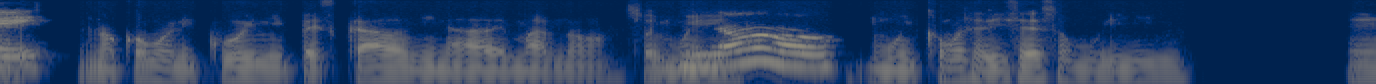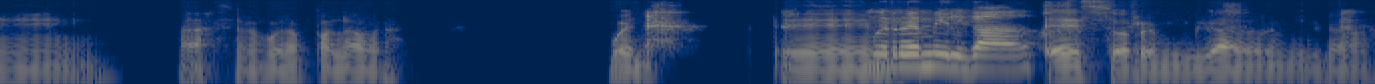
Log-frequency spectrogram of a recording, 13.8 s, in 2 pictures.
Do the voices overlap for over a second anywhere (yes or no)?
no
